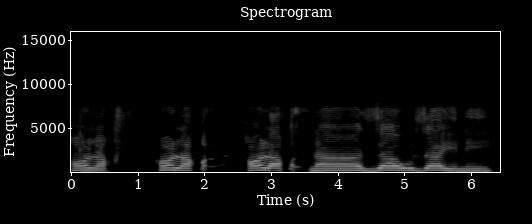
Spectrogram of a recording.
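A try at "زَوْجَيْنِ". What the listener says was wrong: Satu rapu zai. Satu jim keras. Khalaqna rapuh dulu baru keras. Satu huruf rapuh, zaitun, Zainab. Satu huruf keras, Jakarta, Jatinegara, Bajai, Jai.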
